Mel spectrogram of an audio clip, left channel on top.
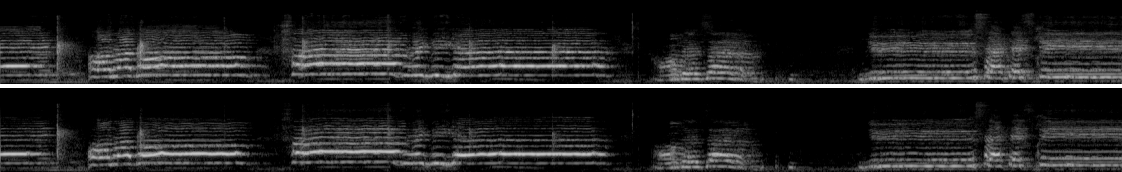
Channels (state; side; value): normal; both; correlation 0.71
